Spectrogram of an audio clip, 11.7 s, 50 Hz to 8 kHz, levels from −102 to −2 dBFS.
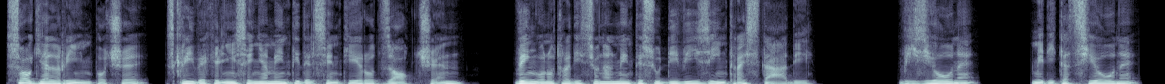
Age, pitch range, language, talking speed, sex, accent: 50-69, 105-135 Hz, Italian, 85 wpm, male, native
